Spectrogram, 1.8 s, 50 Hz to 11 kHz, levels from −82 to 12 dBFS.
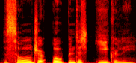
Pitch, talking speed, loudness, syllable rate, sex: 135 Hz, 165 wpm, -18 LUFS, 6.5 syllables/s, male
